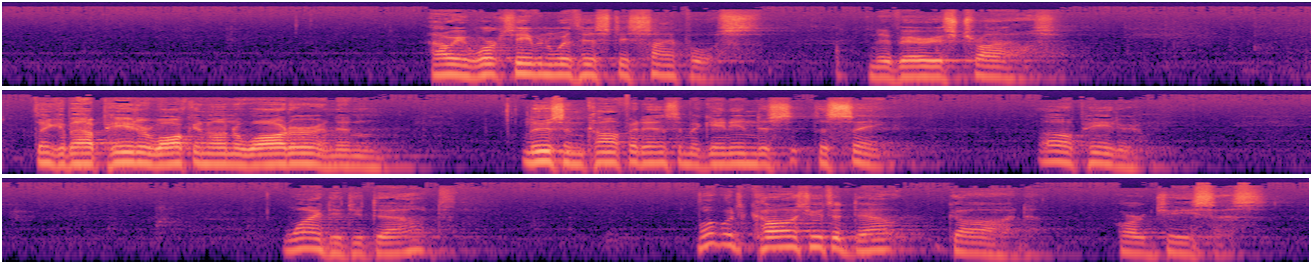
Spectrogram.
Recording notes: Downtown Church Of Christ Audio Sermon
